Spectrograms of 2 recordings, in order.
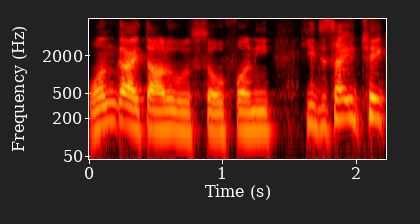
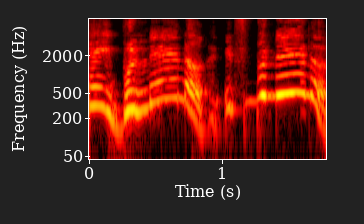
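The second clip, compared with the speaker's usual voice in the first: mock very high, stretched-out teasing yell; 4 dB louder than usual. Retelling what everyone yelled on seeing a banana costume: imitating people yelling. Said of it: "That's what they were yelling".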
